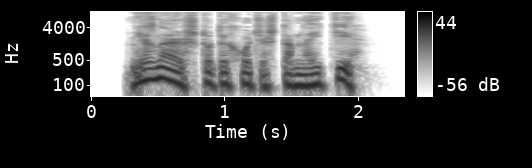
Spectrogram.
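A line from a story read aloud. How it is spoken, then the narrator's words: Snorting. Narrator (Russian): хмыкнул следователь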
